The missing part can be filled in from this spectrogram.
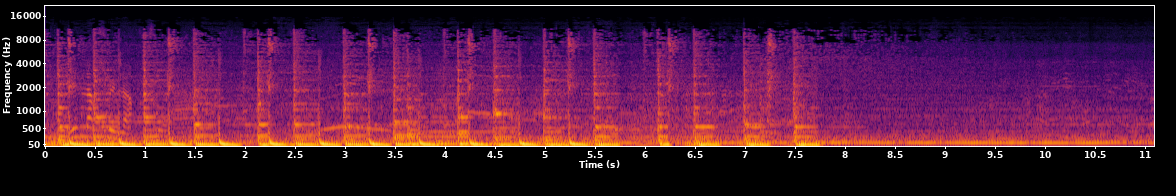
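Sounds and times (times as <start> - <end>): boat engines droning: 0.0 - 11.0
water rushing along hull: 1.8 - 11.0.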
